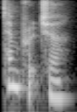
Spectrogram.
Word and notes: temperature: British English

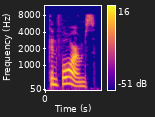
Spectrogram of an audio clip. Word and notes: conforms: British English

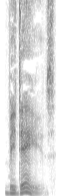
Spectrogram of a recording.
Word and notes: bedaze: British English

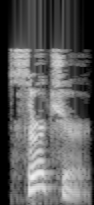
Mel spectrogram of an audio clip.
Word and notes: searcher: British English

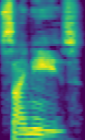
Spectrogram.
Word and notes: siamese: American English

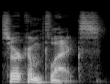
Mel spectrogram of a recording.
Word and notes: circumflex: American English

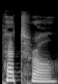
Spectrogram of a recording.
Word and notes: petrel: American English

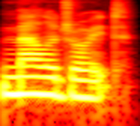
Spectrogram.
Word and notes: maladroit: American English

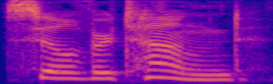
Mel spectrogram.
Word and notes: silver-tongued: American English

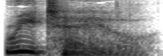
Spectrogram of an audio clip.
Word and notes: retail: British English

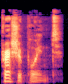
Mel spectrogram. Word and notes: pressure point: British English

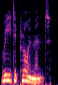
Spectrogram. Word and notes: redeployment: British English

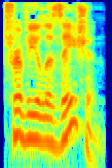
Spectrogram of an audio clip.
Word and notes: trivialisation: British English

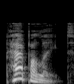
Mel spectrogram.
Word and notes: papillate: British English

